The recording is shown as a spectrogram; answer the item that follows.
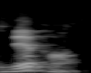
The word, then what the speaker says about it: Nippon: How do you say Japan like in Japanese? I think it's Nippon.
